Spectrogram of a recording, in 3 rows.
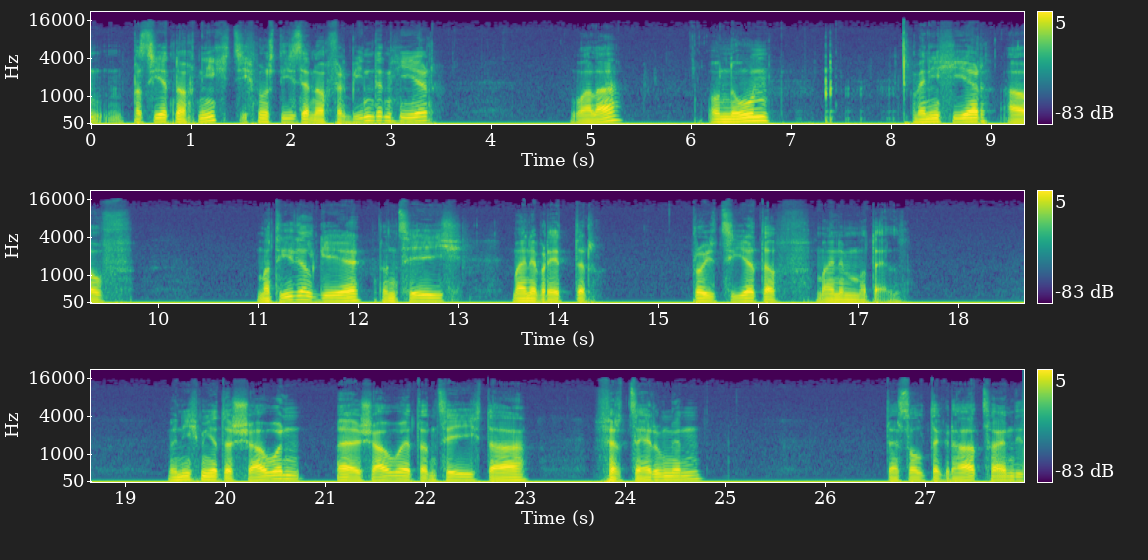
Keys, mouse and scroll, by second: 2.6 click, 9.4 click, 14.8 click.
